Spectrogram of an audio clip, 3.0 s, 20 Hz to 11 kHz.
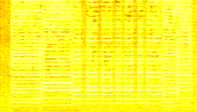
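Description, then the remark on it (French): Loud, repeated honking from large vehicle horns, long blasts broken by short staccato bursts, over a steady rumble of engines and traffic, as young farmers drive a tractor convoy along a four-lane highway in a slow-moving protest, with kilometres of cars and trucks waiting behind. “monte dans le tracteur et le membre des jeunes agriculteurs organise tout un convoi sur la 4 voies.”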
